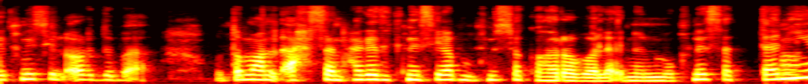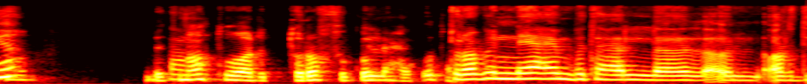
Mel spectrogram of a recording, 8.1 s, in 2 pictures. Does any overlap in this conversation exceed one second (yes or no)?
no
